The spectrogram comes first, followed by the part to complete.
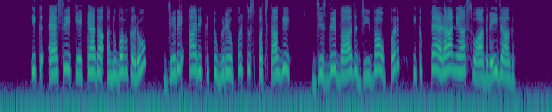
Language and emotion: Dogri, disgusted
